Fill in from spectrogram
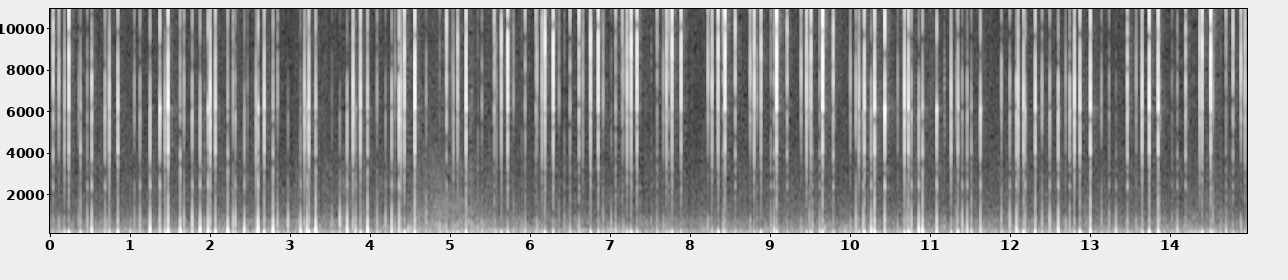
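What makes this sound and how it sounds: Long nails rapidly tap and scratch the glass sides of a lit red glass candle jar filled with wax. The result is a steady, dense stream of short, dry clicks and scrapes, with no ring after each hit.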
